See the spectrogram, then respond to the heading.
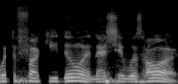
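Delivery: ordinary delivery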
